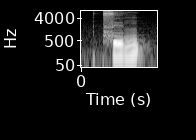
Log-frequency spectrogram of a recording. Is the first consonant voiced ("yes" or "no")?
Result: no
